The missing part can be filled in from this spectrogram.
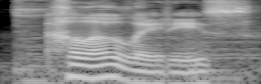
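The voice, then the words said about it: Sultry pirate character voice. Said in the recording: “Let me try to do the sexiest pirate voice possible.”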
